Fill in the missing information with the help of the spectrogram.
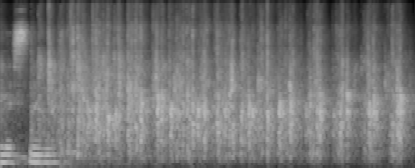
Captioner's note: applause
